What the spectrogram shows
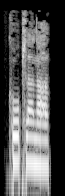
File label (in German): "koplanar", German; adjectives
